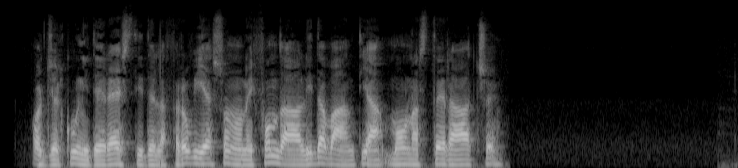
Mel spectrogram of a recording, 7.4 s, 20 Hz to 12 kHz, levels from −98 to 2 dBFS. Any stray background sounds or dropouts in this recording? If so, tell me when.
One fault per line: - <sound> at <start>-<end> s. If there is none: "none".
none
